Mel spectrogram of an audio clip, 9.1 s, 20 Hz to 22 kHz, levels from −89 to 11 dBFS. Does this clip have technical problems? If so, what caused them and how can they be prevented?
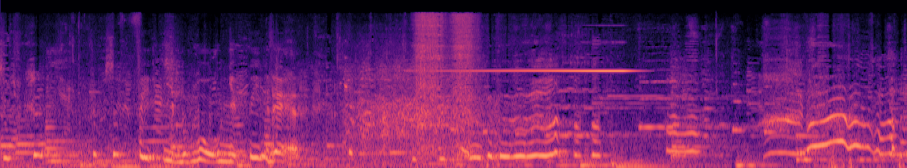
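Yes, there's a loudspeaker feedback squeal running from about 4.03 s to 6.54 s. A steady tone near 3.9 kHz creeps in and swells over roughly two seconds until it sits about 5 dB above the rest of the sound. That's the mic hearing its own loudspeaker: at 3.9 kHz the loop gain tipped past one, so that frequency kept feeding itself and growing. To prevent it, drop the gain, move the mic out of the speaker's throw, or notch out 3.9 kHz.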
